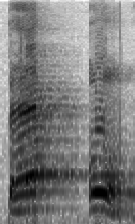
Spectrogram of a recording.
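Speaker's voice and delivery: TEON high and loud, weight on the ON; stronger final syllable. Shown as a demonstration. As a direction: punch the ON of TEON. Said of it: "você lê on mais forte".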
